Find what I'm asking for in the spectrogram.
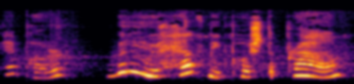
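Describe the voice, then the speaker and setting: Storybook mum, female reader: caring, patient, soothing, very slow delivery. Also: high voice, very animated, dark tone, muffled recording, exaggerated voice. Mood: tender. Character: gentle, caring mother of a young puppy. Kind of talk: children's storybook read-aloud.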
